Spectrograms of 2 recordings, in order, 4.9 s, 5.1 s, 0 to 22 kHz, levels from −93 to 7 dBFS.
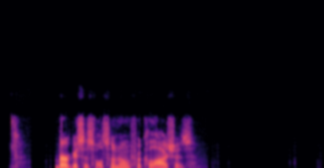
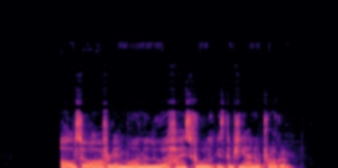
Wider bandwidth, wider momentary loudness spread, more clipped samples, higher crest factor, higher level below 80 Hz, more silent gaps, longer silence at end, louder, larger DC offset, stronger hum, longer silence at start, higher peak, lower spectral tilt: about the same, 7.2 kHz vs 7.8 kHz; first, 20 LU vs 6 LU; neither; first, 28 dB vs 12 dB; second, -66 dBFS vs -60 dBFS; first, 0.48-0.64 s vs none; first, 2 s vs 0.7 s; second, -24 LUFS vs -17 LUFS; neither; neither; second, 0.2 s vs 0.9 s; first, 0 dBFS vs -6 dBFS; second, -4 dB/octave vs -6.5 dB/octave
